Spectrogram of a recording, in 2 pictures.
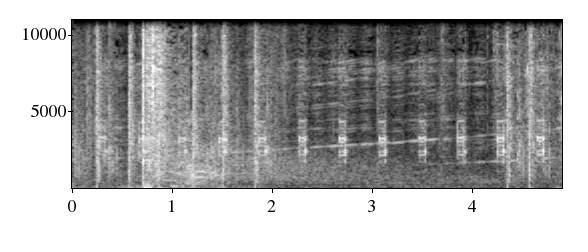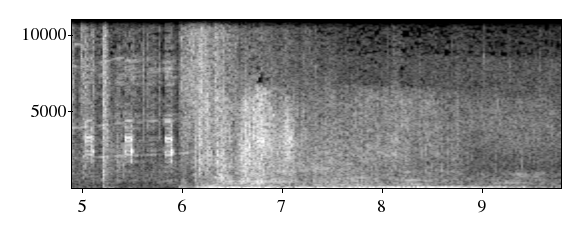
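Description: A heavy explosion in Fallout 4 lands about midway, a loud deep boom rolling into sustained rumble, preceded by scattered sharp pops and clicks of in-game action.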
